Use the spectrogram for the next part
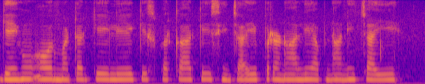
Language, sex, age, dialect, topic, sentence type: Hindi, female, 36-40, Garhwali, agriculture, question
